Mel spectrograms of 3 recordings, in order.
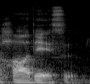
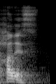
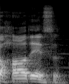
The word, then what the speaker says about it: ハーデース: ハーデース、まあ、日本語ではハデスって言われよく発音されると思うんですけど一応ハーデースっていうふうに伸ばすらしいで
